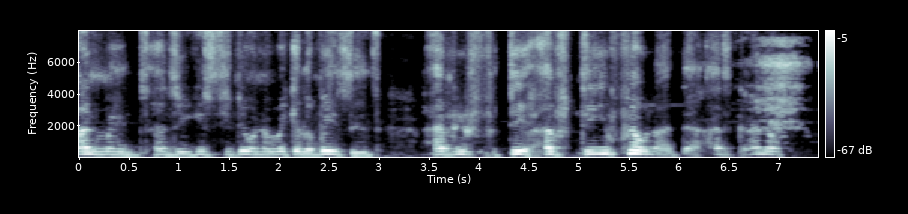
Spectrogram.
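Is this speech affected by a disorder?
Yes: cerebral palsy.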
